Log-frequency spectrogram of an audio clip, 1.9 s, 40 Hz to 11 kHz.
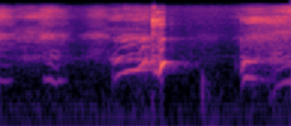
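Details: Imitated hiccups made to amuse a 5-month-old baby: short voiced hiccup-like gulps mixed with laughter; not real hiccups.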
